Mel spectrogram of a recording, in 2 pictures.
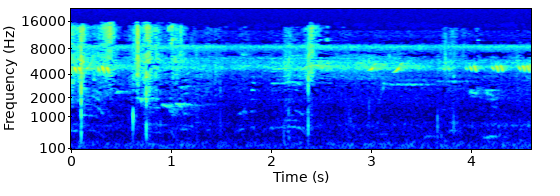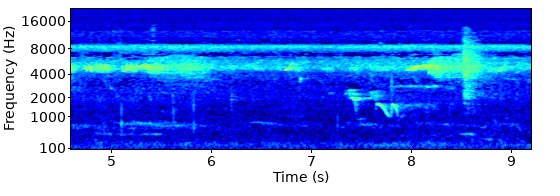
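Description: Near silence with faint bird chirps: runs of short, high repeated notes and a small falling call near the end, with a few soft clicks in the first second.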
